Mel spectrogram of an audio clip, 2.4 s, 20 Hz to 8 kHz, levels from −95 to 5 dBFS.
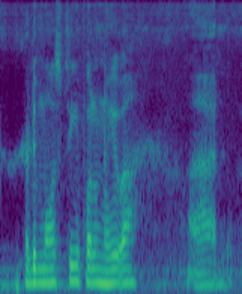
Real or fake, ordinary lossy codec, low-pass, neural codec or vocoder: fake; none; none; codec, 16 kHz, 2 kbps, X-Codec, HuBERT features, trained on LibriSpeech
